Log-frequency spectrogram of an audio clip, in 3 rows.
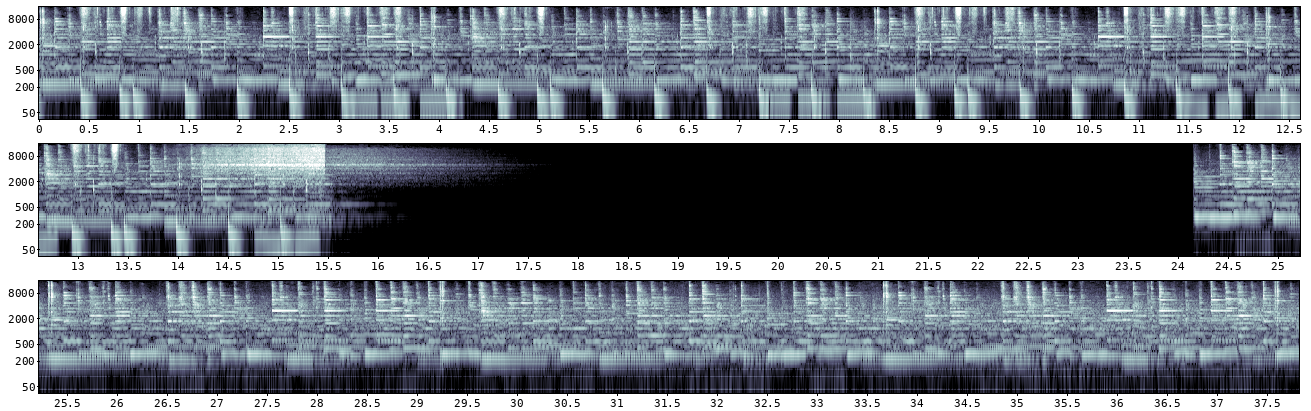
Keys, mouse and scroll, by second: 3.8 click, 4.2 ctrl+z, 5.3 click, 8.3 click, 8.6 ctrl+z, 10.3 click, 11.9 click, 12.4 alt+click, 15.9 click, 16.1 click, 17.3 right click, 19.3 click, 20.3 click, 21.3-22.3 right drag, 22.8-23.9 drag, 25.5 click, 25.7 ctrl+z, 26.3 right click, 27.6 click, 30.8 click, 30.9 ctrl+click, 31.1 ctrl+z, 34.8 click, 35.1 ctrl+z.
